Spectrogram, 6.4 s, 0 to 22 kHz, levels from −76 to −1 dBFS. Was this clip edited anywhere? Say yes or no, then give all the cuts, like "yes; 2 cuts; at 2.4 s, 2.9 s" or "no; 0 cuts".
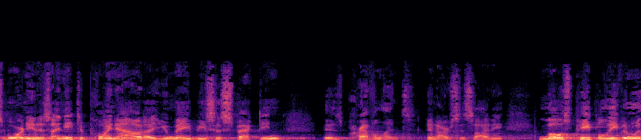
yes; 2 cuts; at 1.4 s, 3.1 s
